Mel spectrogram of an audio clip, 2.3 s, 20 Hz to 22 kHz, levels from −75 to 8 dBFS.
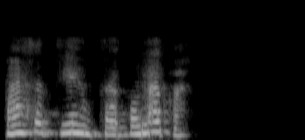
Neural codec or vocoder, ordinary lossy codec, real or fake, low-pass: codec, 16 kHz, 2 kbps, FreqCodec, smaller model; AAC, 32 kbps; fake; 7.2 kHz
